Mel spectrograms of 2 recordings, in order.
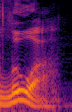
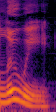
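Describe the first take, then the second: First: The first part sounds like 'Lua'. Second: The first part sounds like 'Lewis'. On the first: The speaker calls it right. "It's actually Lua" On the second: The speaker calls it wrong. "locals don't call it Louis"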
